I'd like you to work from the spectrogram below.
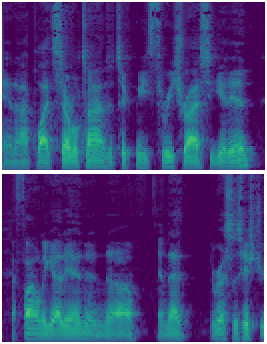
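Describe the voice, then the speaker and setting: In a Cajun accent, the speaker talks at a very fast pace with monotone, flat intonation on a very clean recording with a silent background. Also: man, fairly low pitch for a man. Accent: Cajun Louisiana English. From Louisiana Cajun country (Ville Platte). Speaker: former federal agent and author. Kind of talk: interview.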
